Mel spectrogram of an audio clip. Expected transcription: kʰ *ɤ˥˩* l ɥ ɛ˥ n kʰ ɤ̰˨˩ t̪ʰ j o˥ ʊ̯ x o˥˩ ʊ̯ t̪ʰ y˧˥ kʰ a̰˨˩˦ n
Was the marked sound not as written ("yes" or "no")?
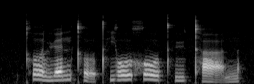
no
